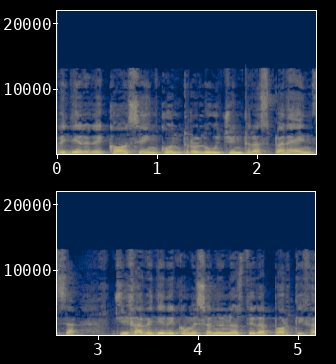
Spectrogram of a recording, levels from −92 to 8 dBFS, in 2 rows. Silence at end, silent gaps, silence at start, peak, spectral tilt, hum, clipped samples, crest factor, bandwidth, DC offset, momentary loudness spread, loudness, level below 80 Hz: 0 s; none; 0 s; -2 dBFS; -6.5 dB/octave; none; under 0.1%; 16 dB; 13.5 kHz; under 0.1%; 6 LU; -18 LUFS; -60 dBFS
